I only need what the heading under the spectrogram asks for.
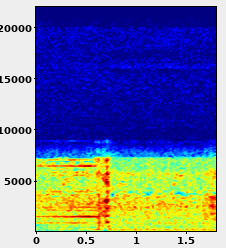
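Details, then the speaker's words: Bedini pulse motor with a 1,000-turn coil and three rare-earth magnets on the rotor, now run on a 12 V battery at good speed. Low, steady hum with a fainter higher note from the oscillating rotor. "you can hear he's got some pretty good speed going there now it's just huming along"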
